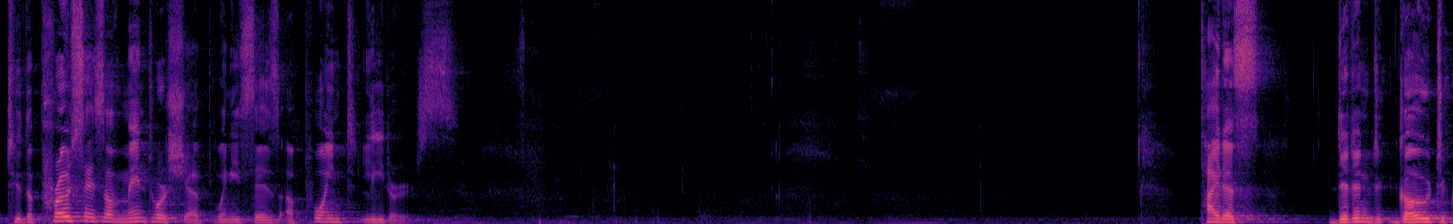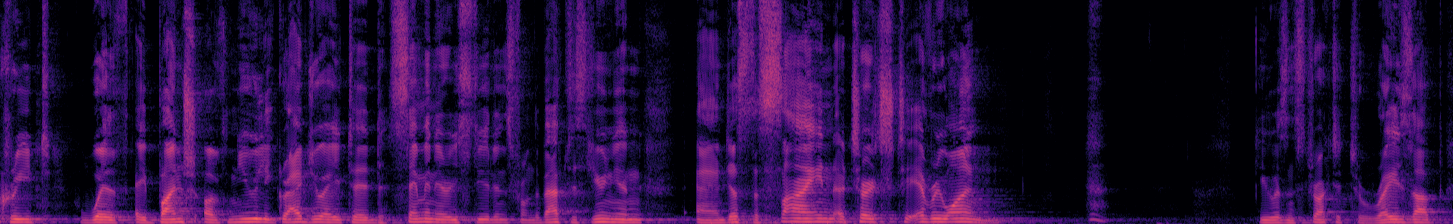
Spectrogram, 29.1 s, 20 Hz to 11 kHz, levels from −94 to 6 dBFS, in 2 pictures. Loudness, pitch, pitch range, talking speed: -36 LUFS, 130 Hz, 120-145 Hz, 85 wpm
